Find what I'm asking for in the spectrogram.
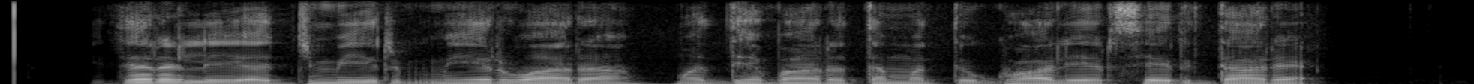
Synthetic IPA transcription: id̪ɐɾɐlːiɐd͡ʒmiːɾmeːɾʋaːɾɐmɐd̪ʱjɐbʱaːɾɐt̪ɐmɐt̪ːuɡʱʋaːlijɐɾse̞ːɾid̪ːaːɾe̞

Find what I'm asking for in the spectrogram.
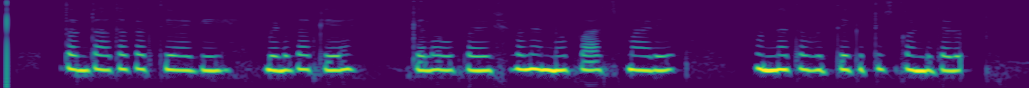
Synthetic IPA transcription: d̪ɔɖːaːt̪ɐɡɐɾt̪ijaːɡi | bɛɭed̪akːe̞ | kɛlɐʋupɐd̪eːkʂɐɡɐɭɐnːupaːsmaːɽi | unːɐt̪ɐɦud̪ːeɡiʈːisi̥ko̞ɳɖid̪ːɐlu

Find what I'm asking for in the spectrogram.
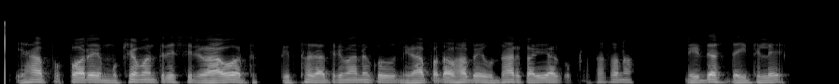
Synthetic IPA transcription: ḛɦapɔɾemukʰːjɔmɔnt̪ɾisɾiɾawɔt̪t̪iɾt̪ʰɔd͡ʒat̪ɾimanɔŋkuniɾapɔt̪ɔbʱabeud̪ʱːaɾɔkɔɾibakupɾɔsasɔnɔ | niɾd̪esɔd̪ejt̪ʰile

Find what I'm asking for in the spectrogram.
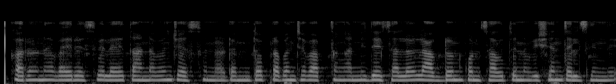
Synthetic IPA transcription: kɐɾoːnaːʋɐjɾɐsʋilɐjɐt̪aːɳɖɐʋɐmt͡ʃe̞ːst̪unːɐɽɐnt̪o̞ːpɾɐpɐɲt͡ʃɐʋjaːp̚t̪ɐŋɡaːnːid̪ɛːʃaːlːo̞ːlaːk̚ɖɐwnkonɐsaːɡut̪unːɐʋiʂɐjɐmt̪e̞lisind̪i

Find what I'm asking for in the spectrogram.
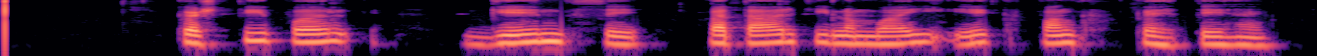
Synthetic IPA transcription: kɐʃt̪ipɐɾ | ɡẽːnd̪se | xɐt̪aːɾkilɐ̃mbaːiʔeːkpɐ̃ŋkʰ | kɛɦt̪eɦɛ̃ː

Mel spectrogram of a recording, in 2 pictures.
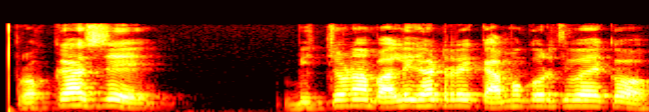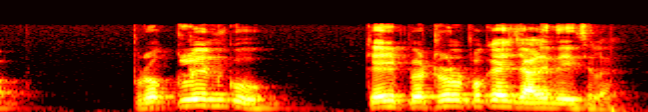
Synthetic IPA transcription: pɾɔkasd͡ʒe | bit͡ʃːɔɽ̃abaliɡʱaʈɔɾekamɔkɔɾit̪ʰibaekɔ | pɾoklinku | keipeʈɾolpɔkajd͡ʒaɭid̪ejt̪ʰila̰

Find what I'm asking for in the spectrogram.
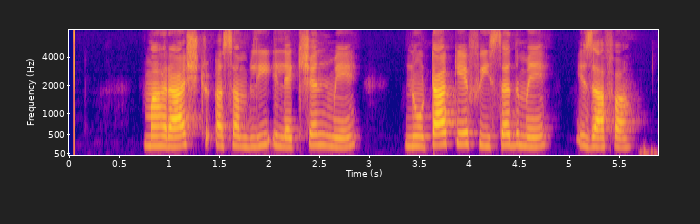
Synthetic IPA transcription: mɐɦaːɾaːʃʈɾɐsə̃mbliʔɪlɛːkʃənmẽ | noːʈakefiːsəd̪mẽ | ɪzaːfa

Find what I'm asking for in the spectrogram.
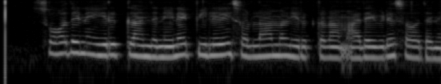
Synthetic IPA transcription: soːðɐnɐɪɪɾɯkːɯɐnd̪ɐnɪnɐɪpːɪleeːsɔlːaːmɐlɪɾɯkːɐlaːmʔɐðɐɪʋɪɽɐsoːðɐnɐɪ

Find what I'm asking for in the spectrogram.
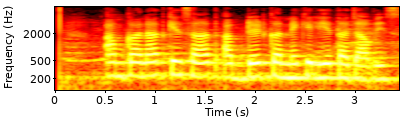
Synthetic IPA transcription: ɐmkaːnaːt̪kesaːt̪ʰɐp̚ɖeːʈkɐɾnekeliet̪ɐd͡ʒaːʋɪz

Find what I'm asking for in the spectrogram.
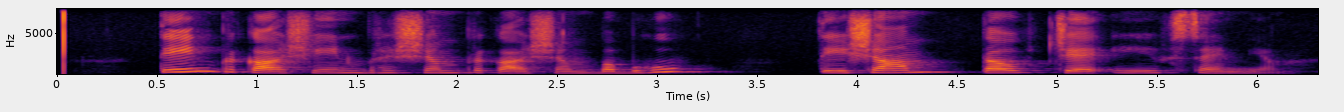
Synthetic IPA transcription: t̪eːnpɾɐkaːʃeːnbʱɾɐʃɐmpɾɐkaːʃɐmbɐbɦu | t̪eːʃaːmt̪ɐʋt͡ʃɛʔiːʋsɐjnjɐ̰m

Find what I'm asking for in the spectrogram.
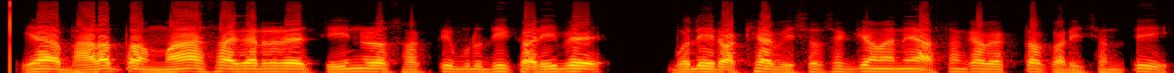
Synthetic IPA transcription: eɦabʱaɾɔt̪ɔmɔɦasaɡɔɾɔɾet͡ʃinɔɾɔsɔk̚t̪ibɾud̪ʱːikɔɾibe | boliɾɔkʰːjabiswɔsɔɡjɔmaneasɔŋkʰabjɔk̚t̪ɔkɔɾit͡ʃʰɔnt̪i

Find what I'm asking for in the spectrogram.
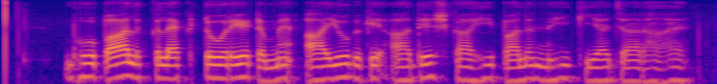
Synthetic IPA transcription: bʱoːpaːlklɛːkʈoːɾeːʈmẽaːjoːɡkeʔaːd̪eːʃkaɦipaːlənːɐɦĩkijad͡ʒaːɾɐɦaɦɛː

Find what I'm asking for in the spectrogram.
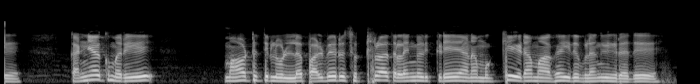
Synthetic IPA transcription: ɯ | kɐɳjaːkːɯmɐɾi | maːʋɐʈːɐt̪ːɪlʊɭːɐpɐlʋeːɾɯsʊʈrɐlaːt̪ɐlɐɪŋɡɐɭɯkːɪɽeːaːnɐmʊkːɪjɐɪɽɐmaːɣɐɪðɯʋɪɭɐŋɡɯɣɪrɐðɯ

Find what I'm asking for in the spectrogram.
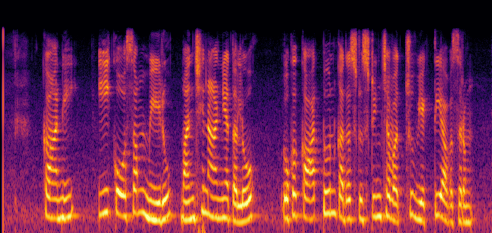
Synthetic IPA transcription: kaːniː | iːkɔːsɐmːiːɾumɐɲt͡ʃinaːɳjɐt̪ɐlo̞ː | ɔkɐkaːɾʈuːnkɐd̪ʱɐsɾuʂʈiɲt͡ʃɐʋɐt͡ʃːuʋjɐk̚t̪iɐʋɐsɐɾɐm

